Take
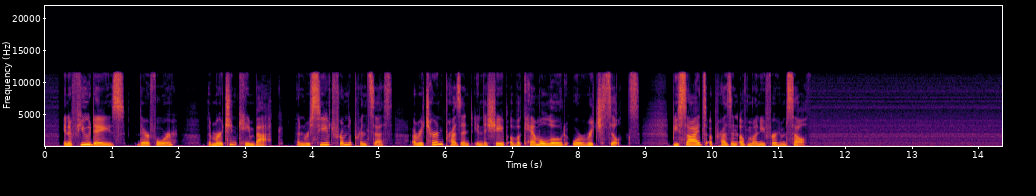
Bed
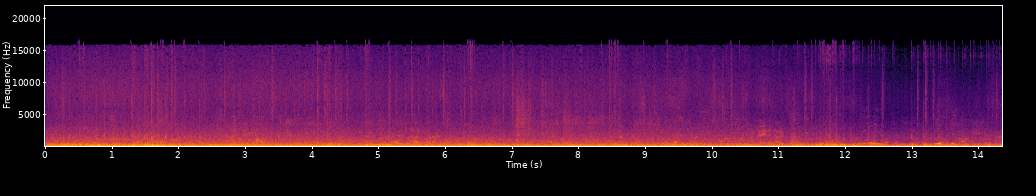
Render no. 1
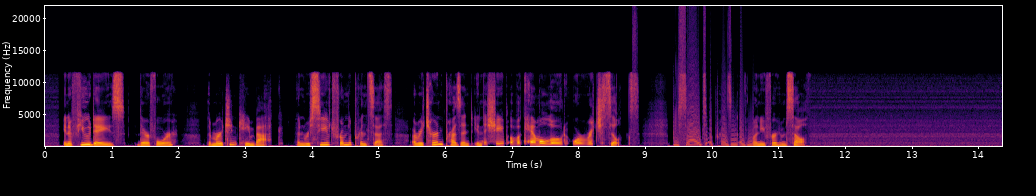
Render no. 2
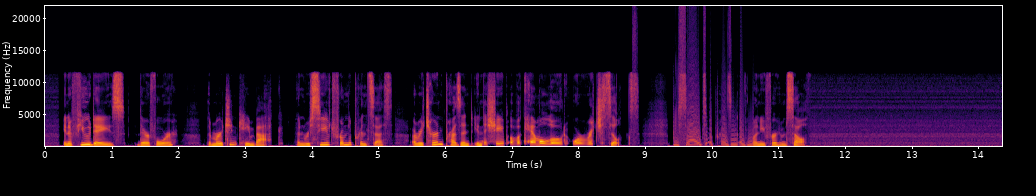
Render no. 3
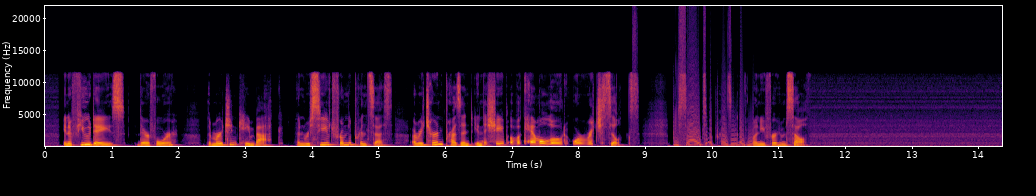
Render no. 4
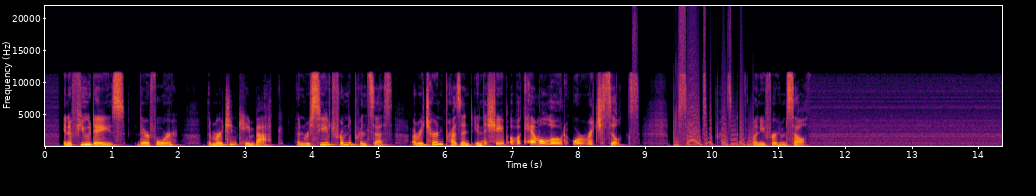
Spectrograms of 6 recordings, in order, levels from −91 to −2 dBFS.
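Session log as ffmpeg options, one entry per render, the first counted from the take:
-filter_complex "[0:a]asettb=1/sr,asplit=3[a][b][c];[a]atrim=end=2.474[d];[b]atrim=start=2.47:end=3.28,asetpts=PTS-STARTPTS,afade=t=in:d=0.004:c=qsin,afade=t=out:st=0.806:d=0.004:c=qsin,lowpass=3.8k[e];[c]atrim=start=3.276[f];[d][e]acrossfade=d=0.004:c1=hsin:c2=qsin[g];[g][f]acrossfade=d=0.004:c1=qsin:c2=hsin,asettb=1/sr,asplit=3[h][i][j];[h]atrim=end=6.554[k];[i]atrim=start=6.55:end=8.28,asetpts=PTS-STARTPTS,afade=t=in:d=0.004:c=qsin,afade=t=out:st=1.726:d=0.004:c=qsin,highpass=f=830:t=q:w=4.8[l];[j]atrim=start=8.276[m];[k][l]acrossfade=d=0.004:c1=hsin:c2=qsin[n];[n][m]acrossfade=d=0.004:c1=qsin:c2=hsin,asettb=1/sr,asplit=3[o][p][q];[o]atrim=end=8.814[r];[p]atrim=start=8.81:end=10.63,asetpts=PTS-STARTPTS,afade=t=in:d=0.004:c=qsin,afade=t=out:st=1.816:d=0.004:c=qsin,aeval=exprs='(tanh(89.1*val(0)+0.6)-tanh(0.6))/89.1':c=same[s];[q]atrim=start=10.626[t];[r][s]acrossfade=d=0.004:c1=hsin:c2=qsin[u];[u][t]acrossfade=d=0.004:c1=qsin:c2=hsin"
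-filter_complex "[0:a]asettb=1/sr,asplit=3[a][b][c];[a]atrim=end=6.194[d];[b]atrim=start=6.19:end=6.94,asetpts=PTS-STARTPTS,afade=t=in:d=0.004:c=qsin,afade=t=out:st=0.746:d=0.004:c=qsin,lowshelf=f=390:g=7.5[e];[c]atrim=start=6.936[f];[d][e]acrossfade=d=0.004:c1=hsin:c2=qsin[g];[g][f]acrossfade=d=0.004:c1=qsin:c2=hsin"
-af "equalizer=f=100:w=5.2:g=7.5,bandreject=f=50:t=h:w=6,bandreject=f=100:t=h:w=6,bandreject=f=150:t=h:w=6,bandreject=f=200:t=h:w=6,bandreject=f=250:t=h:w=6,bandreject=f=300:t=h:w=6"
-af "volume=4dB"

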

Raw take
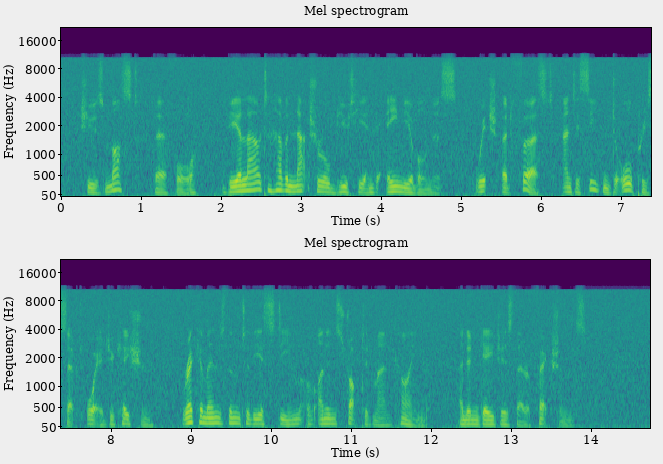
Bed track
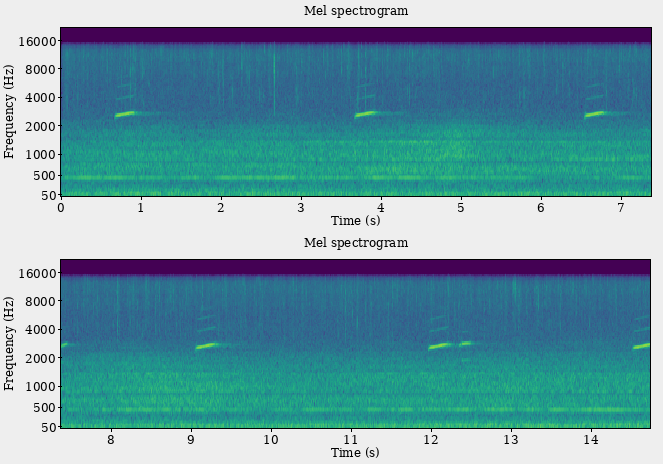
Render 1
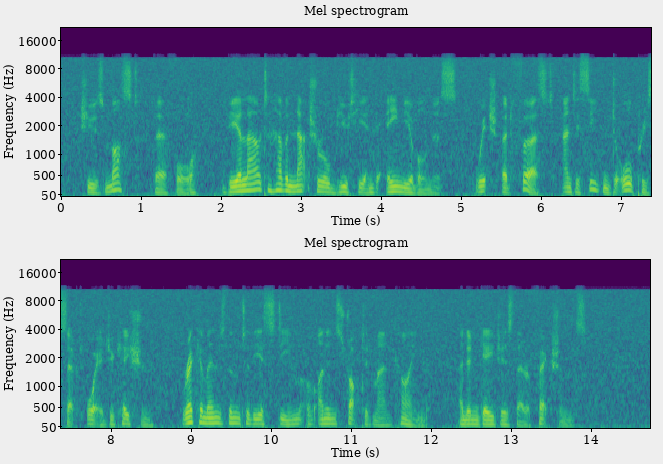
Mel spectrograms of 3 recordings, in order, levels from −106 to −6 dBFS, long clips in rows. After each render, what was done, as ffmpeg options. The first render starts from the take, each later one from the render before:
-af "afftdn=nr=9:nf=-38"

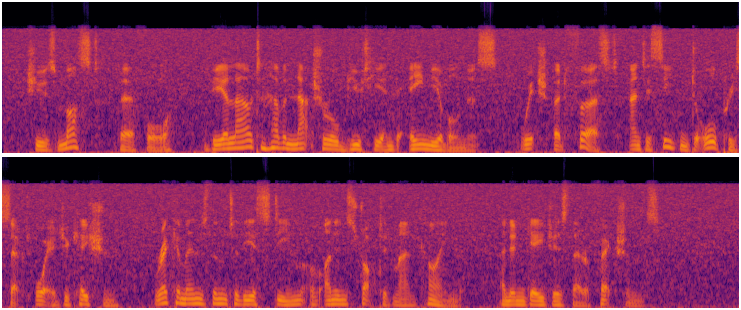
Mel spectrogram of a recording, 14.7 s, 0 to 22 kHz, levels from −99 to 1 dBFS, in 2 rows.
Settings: -filter_complex "[0:a]acrossover=split=1800[a][b];[a]alimiter=limit=-18.5dB:level=0:latency=1[c];[b]acontrast=47[d];[c][d]amix=inputs=2:normalize=0"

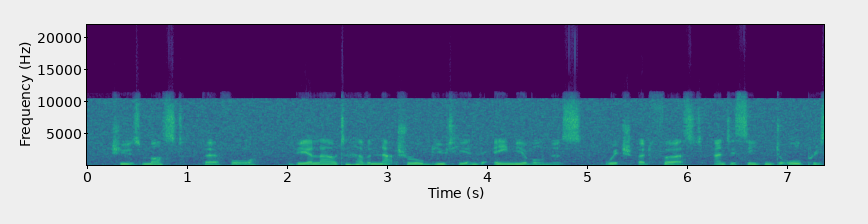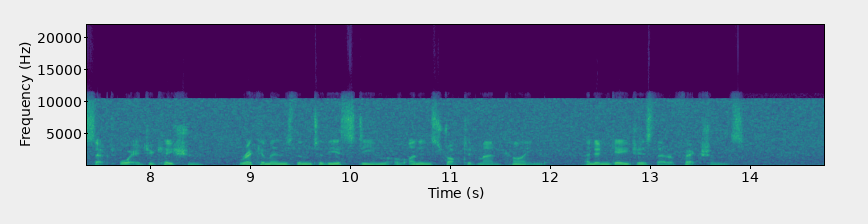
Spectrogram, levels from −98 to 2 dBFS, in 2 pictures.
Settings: -af "volume=-6.5dB"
